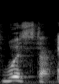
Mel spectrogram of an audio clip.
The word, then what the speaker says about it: Worcester: Long arguments about how you pronounce Worcester. It's Worcester.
